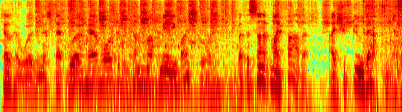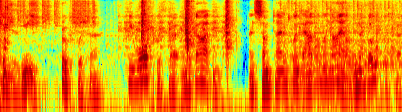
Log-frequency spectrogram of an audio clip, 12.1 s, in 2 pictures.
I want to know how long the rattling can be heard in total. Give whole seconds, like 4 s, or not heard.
4 s.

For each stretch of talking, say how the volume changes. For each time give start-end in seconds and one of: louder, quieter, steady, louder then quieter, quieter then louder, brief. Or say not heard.
0.0-12.0 steady.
